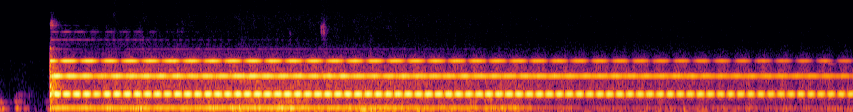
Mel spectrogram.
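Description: A singing bowl struck once about half a second in, then ringing on in several steady tones with a slow, even pulsing, fading gradually.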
